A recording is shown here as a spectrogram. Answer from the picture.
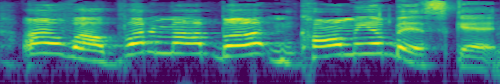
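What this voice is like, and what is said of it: Put-on Southern twang. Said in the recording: “That's a very southern phrase. So you got a bit of a twang in there.”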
